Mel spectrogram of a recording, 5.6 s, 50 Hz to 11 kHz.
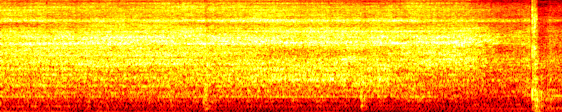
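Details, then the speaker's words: Mazda Miata limited edition, 62k miles, at idle: harsh steady scraping rasp from under the hood at the front of the engine, like a pulley; A/C does not work and the owner suspects the air conditioning compressor bearing. "So, this thing is making some horrible, horrible noises from under the hood. Sounds like a pulley. That sounds really bad."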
